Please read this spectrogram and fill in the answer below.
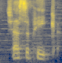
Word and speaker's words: Chesapeake: Chesapeake.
